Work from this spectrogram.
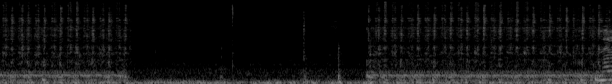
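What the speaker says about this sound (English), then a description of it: "I'm going to stitch, back stitch out of habit," A sewing machine back stitching a seam runs in a steady mechanical whir, stops for about two seconds with a few small clicks in the pause, then runs again at the same speed, close and even.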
